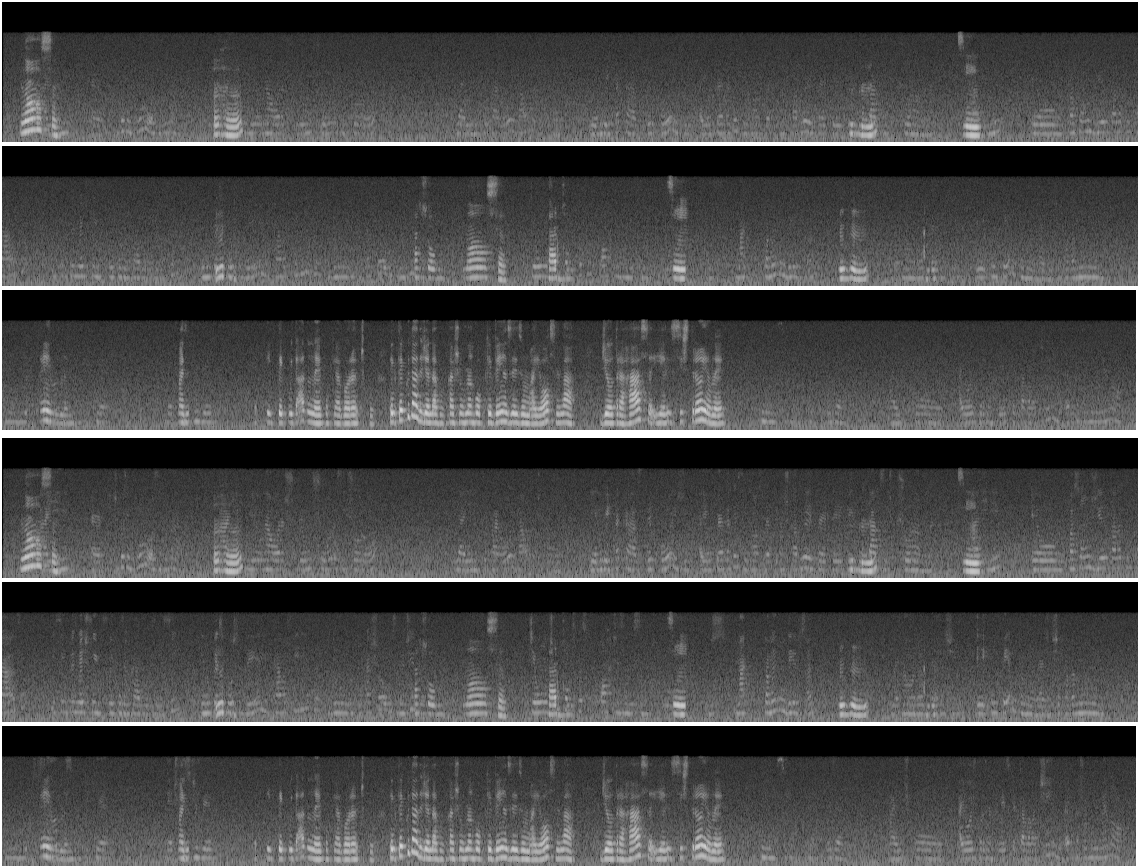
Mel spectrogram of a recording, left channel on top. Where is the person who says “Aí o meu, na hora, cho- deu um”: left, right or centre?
Right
